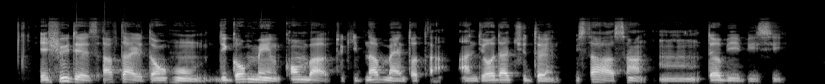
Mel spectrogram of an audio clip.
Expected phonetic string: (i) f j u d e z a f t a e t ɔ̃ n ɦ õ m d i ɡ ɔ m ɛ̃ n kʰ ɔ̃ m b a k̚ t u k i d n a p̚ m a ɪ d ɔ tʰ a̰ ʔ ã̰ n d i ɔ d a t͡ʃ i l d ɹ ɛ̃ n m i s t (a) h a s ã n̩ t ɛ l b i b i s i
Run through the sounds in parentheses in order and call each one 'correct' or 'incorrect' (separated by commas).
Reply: incorrect, correct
